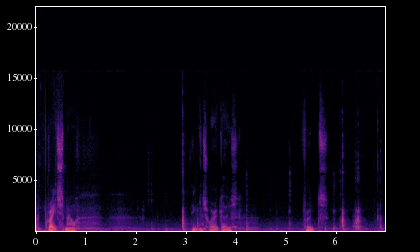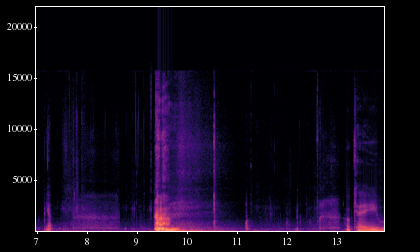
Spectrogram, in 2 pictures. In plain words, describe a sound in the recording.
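Small plastic items click against a tabletop.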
